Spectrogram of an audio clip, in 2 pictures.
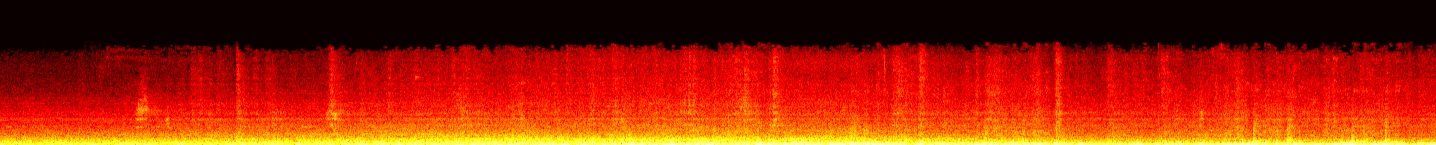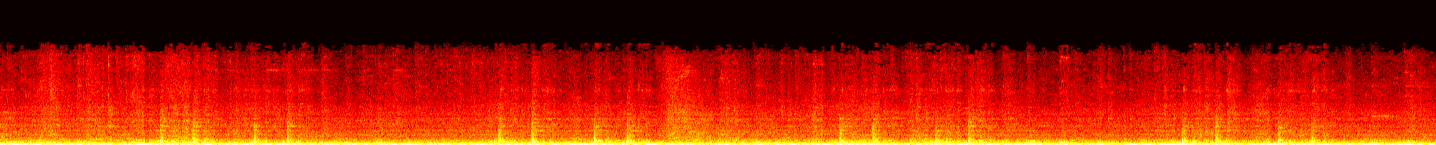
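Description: Electric-hauled passenger train of night-train coaches rolling past along a platform: a steady rumble that grows louder over the first several seconds, then holds, with the clickety-clack of wheels over rail joints as the coaches go by.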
